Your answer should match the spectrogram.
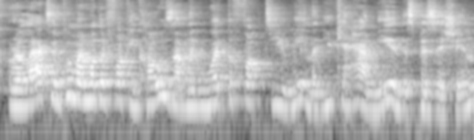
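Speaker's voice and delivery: loud indignant outburst. Retold or imitated. Told to dress and hide, an angry loud protest. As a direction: snap back, offended and loud.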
